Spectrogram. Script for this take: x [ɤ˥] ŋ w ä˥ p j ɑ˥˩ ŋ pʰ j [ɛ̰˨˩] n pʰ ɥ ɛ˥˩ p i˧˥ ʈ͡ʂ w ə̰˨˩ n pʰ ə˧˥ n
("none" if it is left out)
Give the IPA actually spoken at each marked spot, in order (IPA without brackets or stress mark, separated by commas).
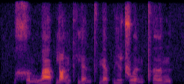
ɤ̰˨˩, ɛ̰˨˩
